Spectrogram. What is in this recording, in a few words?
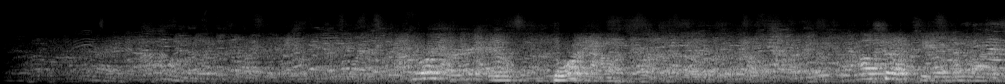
Drunkards Spelling Bee Interviews and Noises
